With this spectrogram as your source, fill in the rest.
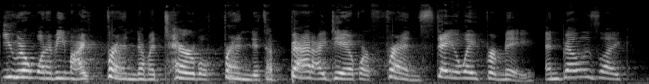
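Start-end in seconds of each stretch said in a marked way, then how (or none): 0.0-5.4 play-acted aggressive, insistent yelling. Retelling how Edward yells at Bella: imitating Edward yelling. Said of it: "he's just yelling at her like".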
